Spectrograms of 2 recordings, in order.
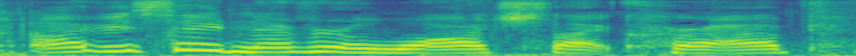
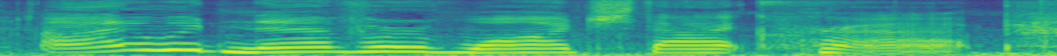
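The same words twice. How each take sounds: First: Said in the usual way. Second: Would drawn out and leaned on, slower; stress on would. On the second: Shown as a demonstration. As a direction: slowly hit the word would.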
